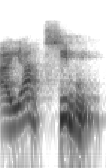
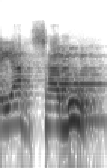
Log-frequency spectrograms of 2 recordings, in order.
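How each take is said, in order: First: The s is followed by an i vowel. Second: The s is followed by an a vowel. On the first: "di sini kasroh sin" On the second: "Tidak dibaca ayah sabu"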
